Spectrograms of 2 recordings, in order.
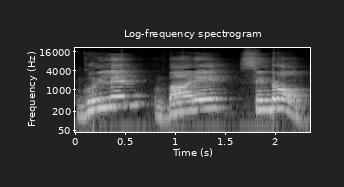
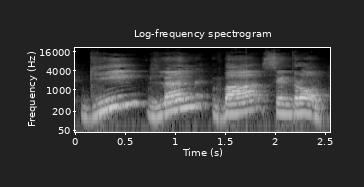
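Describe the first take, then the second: First: The name is sounded out as spelled, 'gwee-len baa-ray'. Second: The name is said French-style, 'ghee-lan bah'. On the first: The speaker calls it wrong. "लेकिन इस तरीके से हमें pronounce नहीं करना होता है" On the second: The speaker calls it right. "Pronunciation कुछ इस तरीके से होता है"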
